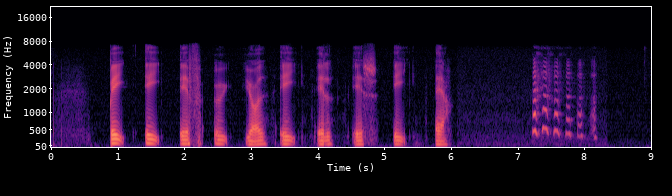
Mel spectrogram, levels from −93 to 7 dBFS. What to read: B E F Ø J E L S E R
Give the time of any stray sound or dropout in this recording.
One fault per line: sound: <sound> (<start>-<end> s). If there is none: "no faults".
sound: laugh (7.2-8.2 s)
